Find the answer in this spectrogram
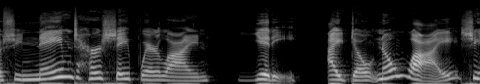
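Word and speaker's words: Yitty: a podcast called yiddi it is spelled the exact same way y-i-t-t-y it is all caps y-i-t-t-y and it's pronounced the same yeti i don't know why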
